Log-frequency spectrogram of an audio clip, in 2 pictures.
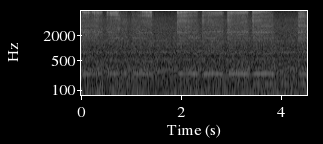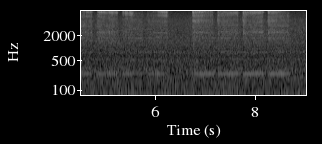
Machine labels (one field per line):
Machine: slide rail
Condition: abnormal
